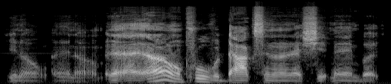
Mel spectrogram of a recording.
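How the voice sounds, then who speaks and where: A man in his forties with a thick Brooklyn accent speaks bluntly and emphatically, swearing freely as a guest on a video call. His low voice is gravelly and bright. The sound is dry and close. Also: expressive, fairly quick, no echo, rough recording. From Brooklyn, New York. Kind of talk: casual livestream chat.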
